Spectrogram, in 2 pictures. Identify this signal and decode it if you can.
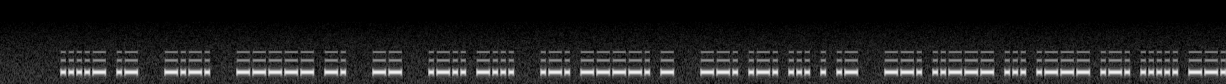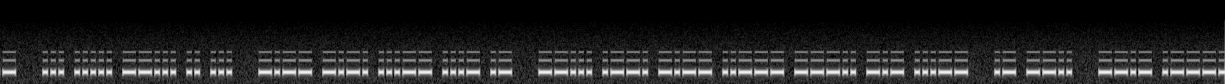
Morse code, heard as a keyed tone, machine-sent, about 30 wpm, 570 Hz. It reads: 4A C 0N M LB R9T GRSEA G2SJR5Q S57IS YC3VA 7PY28K3 AZ …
